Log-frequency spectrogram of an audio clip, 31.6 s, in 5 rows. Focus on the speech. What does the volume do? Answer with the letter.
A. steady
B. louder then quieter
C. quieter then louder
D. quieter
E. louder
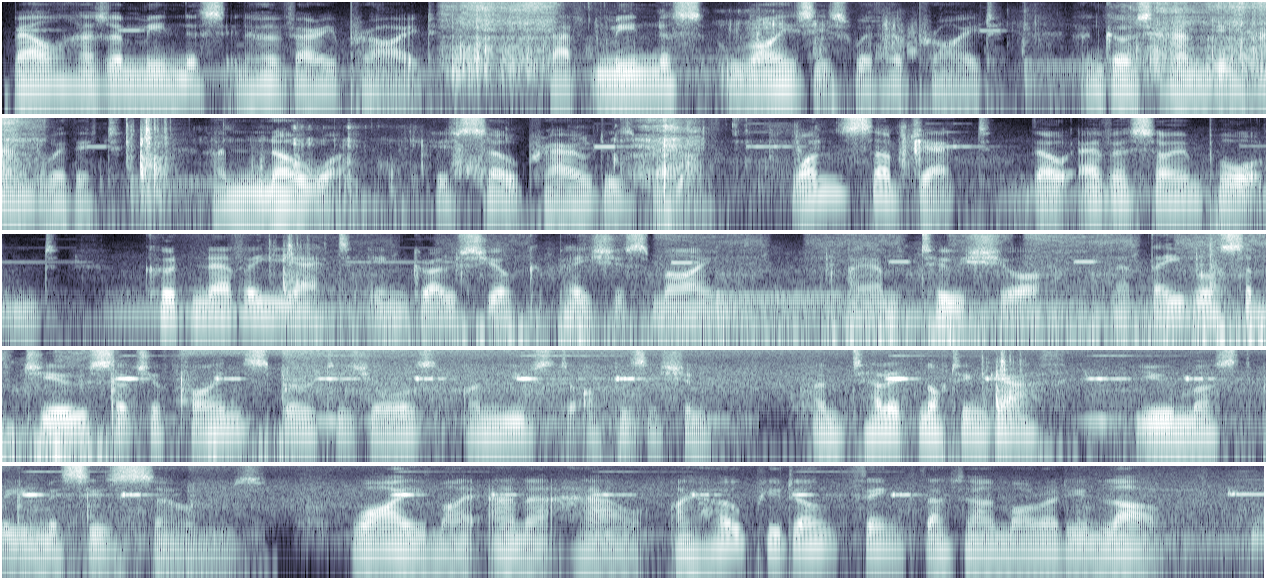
A.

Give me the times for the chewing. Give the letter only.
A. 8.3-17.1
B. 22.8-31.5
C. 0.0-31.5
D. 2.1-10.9
D.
